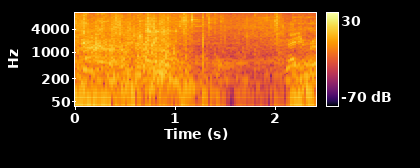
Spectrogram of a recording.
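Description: Film sound mix of a shattering, breaking crash over dramatic score. It is loud for about the first second and then dies down.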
